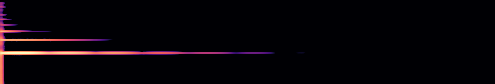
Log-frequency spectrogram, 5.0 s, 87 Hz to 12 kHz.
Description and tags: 23cm glass bowl - tone - cloth mallet 02
A tone created by striking a 23cm diameter glass bowl with a cloth mallet.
